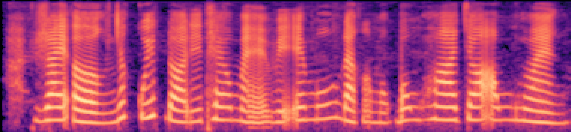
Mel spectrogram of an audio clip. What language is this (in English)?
Vietnamese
